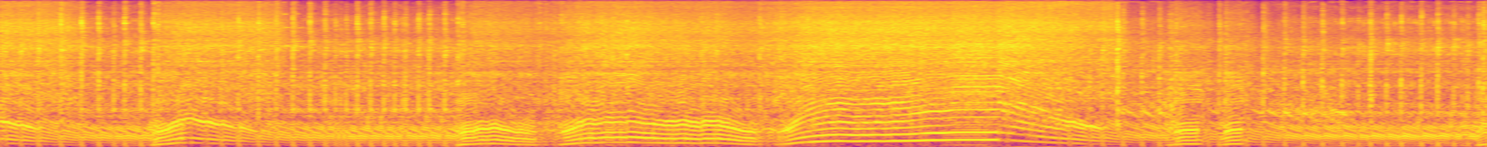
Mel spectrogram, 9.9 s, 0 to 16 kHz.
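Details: Poulan two-stroke chainsaw after new air filter, fuel line, fuel filter and Zama carb rebuild, high and low jets set 1.5 turns out: revs climb and drop cleanly with throttle, no bogging; runs healthy, maybe not 100%.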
